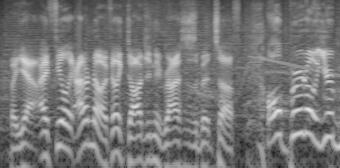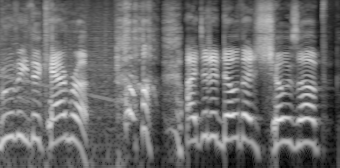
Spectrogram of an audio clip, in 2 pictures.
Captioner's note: laughs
